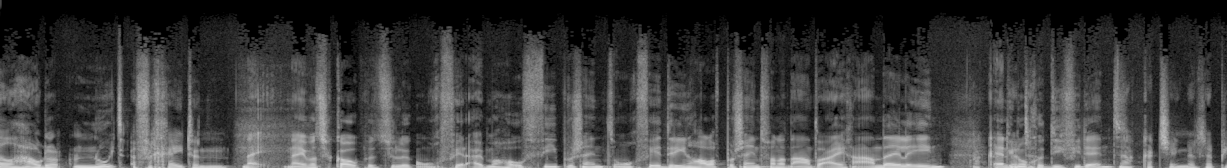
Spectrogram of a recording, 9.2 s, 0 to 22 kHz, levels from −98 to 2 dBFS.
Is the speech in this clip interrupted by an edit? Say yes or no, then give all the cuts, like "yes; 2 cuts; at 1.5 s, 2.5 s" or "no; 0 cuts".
yes; 2 cuts; at 3.1 s, 7.6 s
